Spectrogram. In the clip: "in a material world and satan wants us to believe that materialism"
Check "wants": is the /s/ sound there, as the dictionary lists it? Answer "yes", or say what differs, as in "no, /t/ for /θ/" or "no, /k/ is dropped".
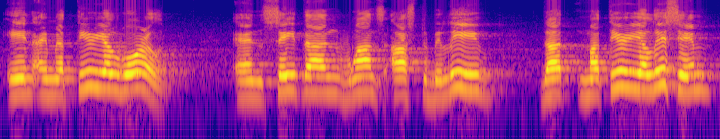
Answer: yes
